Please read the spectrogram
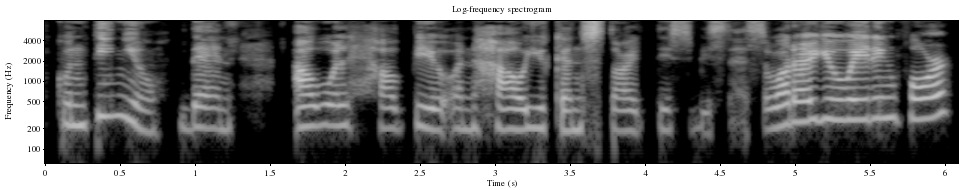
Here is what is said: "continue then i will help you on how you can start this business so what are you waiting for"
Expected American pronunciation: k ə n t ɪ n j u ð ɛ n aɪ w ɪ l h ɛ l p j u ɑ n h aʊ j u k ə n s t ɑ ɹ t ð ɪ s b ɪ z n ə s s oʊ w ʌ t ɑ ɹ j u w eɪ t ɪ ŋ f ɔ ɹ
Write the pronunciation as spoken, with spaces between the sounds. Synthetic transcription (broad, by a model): k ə n t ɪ n j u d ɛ n aɪ w ɪ l h ɛ l p j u ɑ n h aʊ j u k ə n s t ɑ ɹ t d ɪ s b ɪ s n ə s s w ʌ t ɑ ɹ j u w eɪ t ɪ ŋ f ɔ ɹ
